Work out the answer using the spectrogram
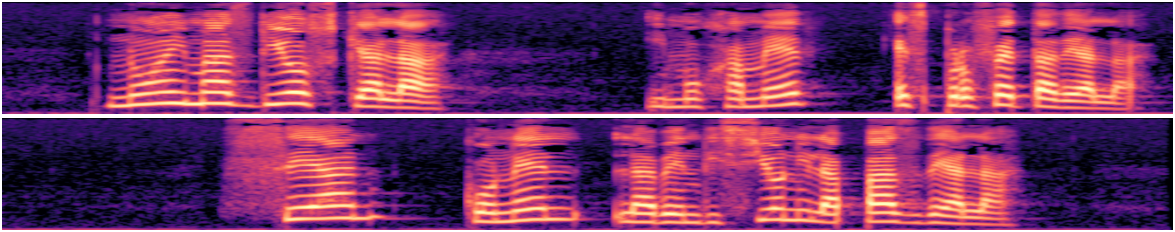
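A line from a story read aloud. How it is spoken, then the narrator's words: Joyful exclamation. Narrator (Spanish): el joven exclamó muy dichoso al verse libre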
